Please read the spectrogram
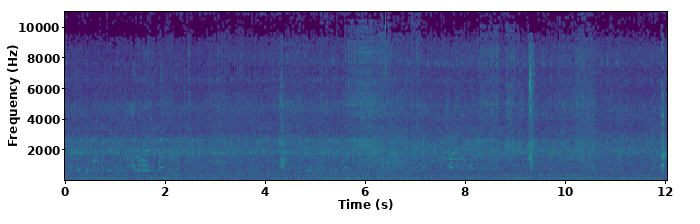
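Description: An SUV engine running at a steady low idle as the Toyota Land Cruiser Prado creeps down a steep steel ramp, with scattered voices of onlookers and a few light clicks.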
